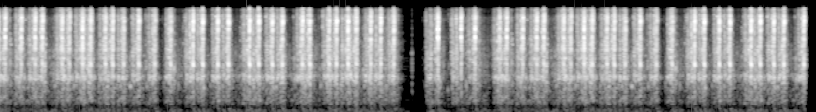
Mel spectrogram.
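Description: Typewriter typing sound effect: a rapid run of keystroke clicks, with a brief break about four seconds in, played as on-screen text types itself out.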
